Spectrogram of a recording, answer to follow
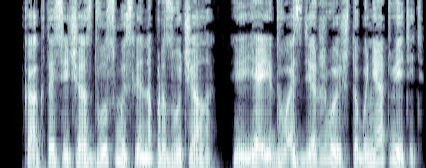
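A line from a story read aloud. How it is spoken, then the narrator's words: Grumbled. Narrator (Russian): пробурчал Энджин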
